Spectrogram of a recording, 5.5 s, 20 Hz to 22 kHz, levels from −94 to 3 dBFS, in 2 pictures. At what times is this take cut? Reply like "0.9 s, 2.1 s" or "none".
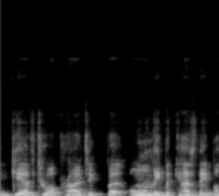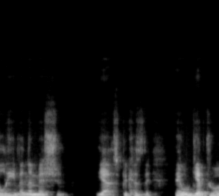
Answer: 3.9 s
